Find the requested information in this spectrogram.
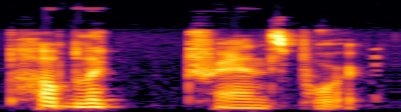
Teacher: Public transport, this k disappears.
